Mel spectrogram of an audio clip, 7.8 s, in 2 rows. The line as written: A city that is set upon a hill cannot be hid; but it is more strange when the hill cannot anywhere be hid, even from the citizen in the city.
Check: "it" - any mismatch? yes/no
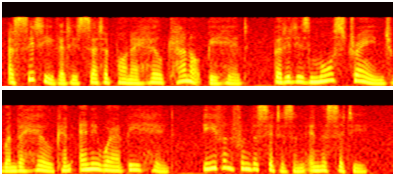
no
